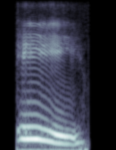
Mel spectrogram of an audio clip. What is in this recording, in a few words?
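"e", American English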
